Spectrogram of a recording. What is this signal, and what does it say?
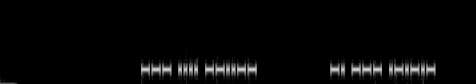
Morse code, heard as a keyed tone, about 42 wpm, 700 Hz. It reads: OH, NO.
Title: 4x Word-Spacing - Sentences from Top 500 Words - 45wpm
